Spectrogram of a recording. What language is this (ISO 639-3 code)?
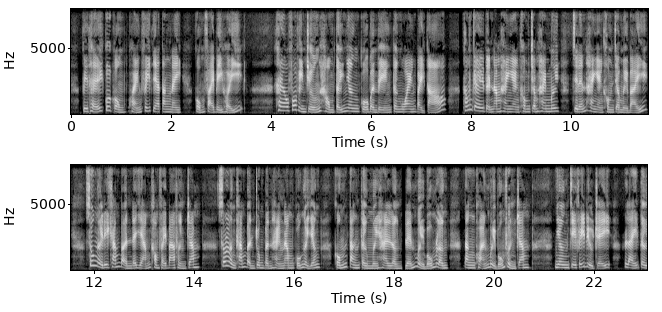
vie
